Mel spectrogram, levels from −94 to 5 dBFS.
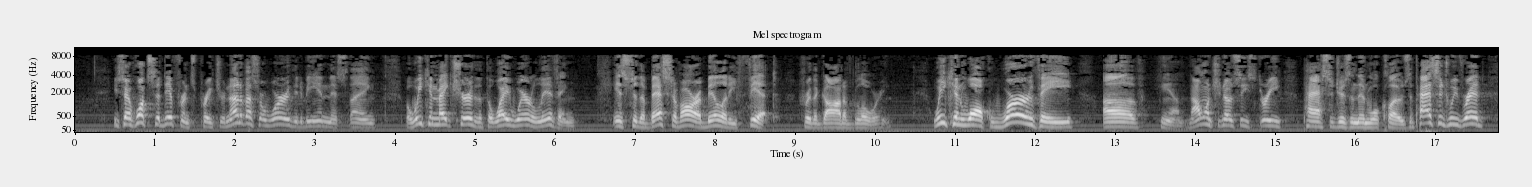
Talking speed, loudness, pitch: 210 wpm, -19 LUFS, 165 Hz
